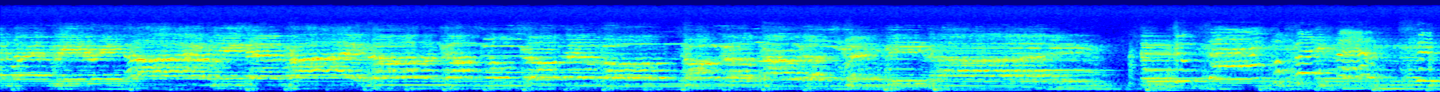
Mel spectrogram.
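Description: Stage musical number: a choir of voices singing with band accompaniment. The music drops briefly about three seconds before the end, then resumes.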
